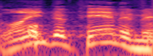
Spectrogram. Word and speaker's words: Loin de Paname: How do you pronounce this, Brett? Just like it sounds, Loin de Pan. Lando Paname. Loin de Paname.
